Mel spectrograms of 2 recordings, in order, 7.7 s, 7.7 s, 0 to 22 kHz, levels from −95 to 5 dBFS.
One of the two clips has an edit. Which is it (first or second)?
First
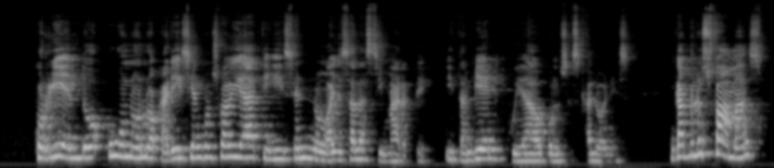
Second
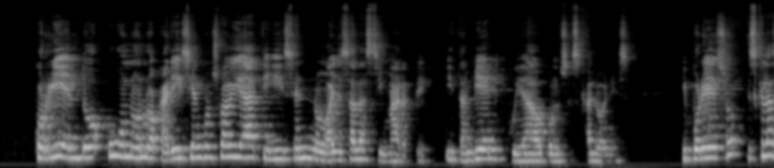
first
